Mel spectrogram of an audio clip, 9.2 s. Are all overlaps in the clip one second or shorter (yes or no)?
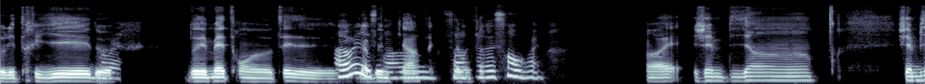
no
